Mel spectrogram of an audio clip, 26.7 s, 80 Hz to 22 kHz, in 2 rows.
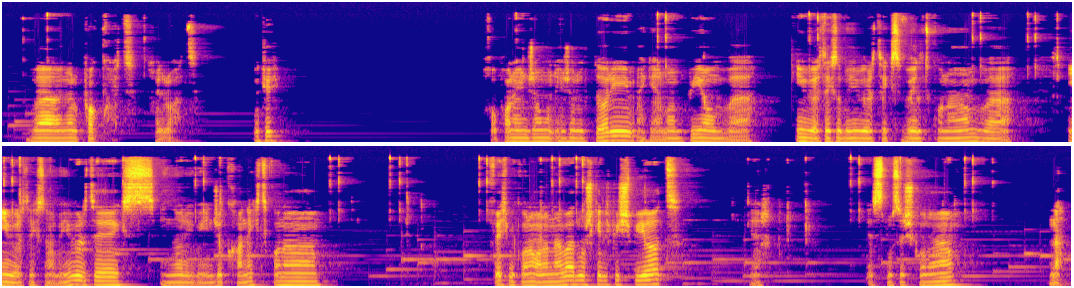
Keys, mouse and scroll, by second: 1.3 x, 1.8-4.0 middle drag, 4.0 scroll up 2, 4.2-5.4 middle drag, 5.4-6.0 scroll up 2, 6.0 shift+middle click, 6.6-7.1 scroll up 2, 7.1 Tab, 8.3-10.1 middle drag, 9.8 shift+space, 10.1 shift+click, 11.0 1, 12.1 click, 12.8 click, 13.4 shift+click, 13.8 1, 14.9 click, 15.8 shift+click, 16.5 2, 17.4 click, 18.2 shift+click, 18.6 2, 18.8-19.3 scroll down 4, 19.3 click, 19.5 scroll down 3, 19.9 Tab, 20.2 click, 20.5 click, 23.3 ctrl+3, 23.9 click, 24.3-25.1 middle drag, 25.1 F4, 25.4 click, 25.7-26.7 middle drag.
